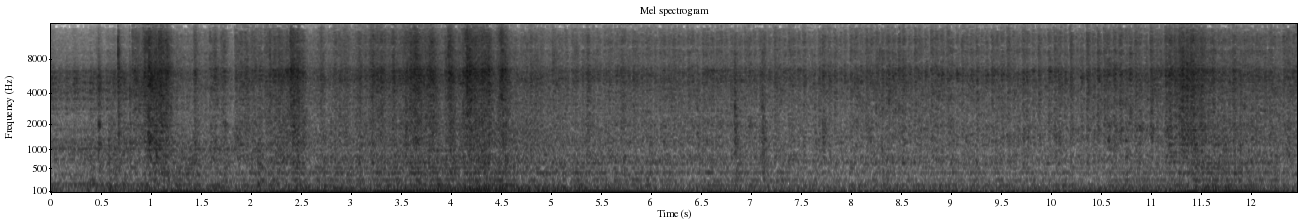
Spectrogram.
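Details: 1955 Chevy pickup with dump bed and small-block V8, sitting 23 years, now revived and driving on the road, cherry bomb mufflers, sticky gas pedal: deep, throaty rumble swelling and easing with throttle, steady and strong, no misses or knocks; sounds great.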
